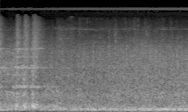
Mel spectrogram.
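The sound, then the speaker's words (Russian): Heavy engines of a military parade's mechanized column, with World War II-era combat vehicles and modern weapons, rumble as it enters Red Square in Moscow, a steady, dense low roar with a few brief rattling bursts near the start; no voices. “Подгул моторов на Красную площадь входят парадные расчеты механизированной колонны.”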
